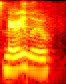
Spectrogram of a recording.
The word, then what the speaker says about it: Marielou: It's Marielou Mandl, like handle. – Mandl. Okay. – First name wrong. It's Marielou. You got Marielou. It looks like Marielou, but it's Marielou.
